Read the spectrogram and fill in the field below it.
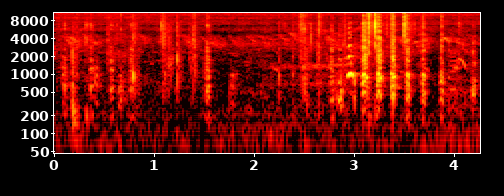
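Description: Native chickens clucking in a farmyard, a run of quick, close clucks building toward the end over quieter scattered calls and background bustle.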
